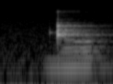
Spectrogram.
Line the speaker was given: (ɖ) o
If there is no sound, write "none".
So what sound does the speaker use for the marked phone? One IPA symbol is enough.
ɖ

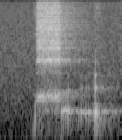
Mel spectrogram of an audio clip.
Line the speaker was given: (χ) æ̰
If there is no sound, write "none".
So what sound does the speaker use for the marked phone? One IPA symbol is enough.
χ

